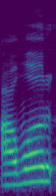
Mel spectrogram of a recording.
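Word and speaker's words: hour: एन एन आवर is silent.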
